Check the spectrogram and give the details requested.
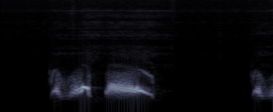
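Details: Spotted dove calling as a lure for other spotted doves: a rising-then-wavering coo followed by a long steady mellow coo, with the next phrase beginning at the end.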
